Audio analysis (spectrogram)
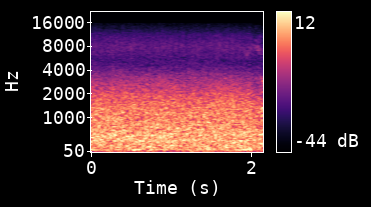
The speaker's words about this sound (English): Water! Water!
